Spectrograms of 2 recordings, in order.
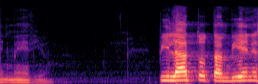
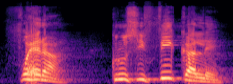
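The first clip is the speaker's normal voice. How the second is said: loud, rising, higher chant of the mob; crowd shouting; 5 semitones higher, 9 dB louder, slower than usual. A narrator's reading. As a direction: build the cry with each word. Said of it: "Entonces ellos gritaron".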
